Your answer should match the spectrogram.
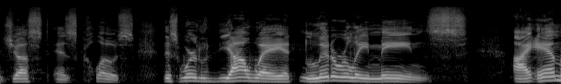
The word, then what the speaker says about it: Yahweh: loud historians say that the best pronunciation is probably something like yahweh yahweh which is fascinating to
